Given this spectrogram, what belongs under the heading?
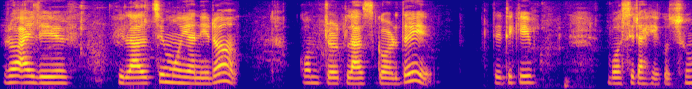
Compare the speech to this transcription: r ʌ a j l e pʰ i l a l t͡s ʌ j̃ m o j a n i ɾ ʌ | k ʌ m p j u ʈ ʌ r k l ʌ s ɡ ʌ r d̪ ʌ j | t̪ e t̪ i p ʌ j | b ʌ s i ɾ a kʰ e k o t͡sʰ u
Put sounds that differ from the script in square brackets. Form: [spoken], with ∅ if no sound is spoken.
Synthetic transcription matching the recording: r ʌ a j l e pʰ i l a l t͡s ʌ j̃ m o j a n i ɾ ʌ | k ʌ m p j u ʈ ʌ r k l [a] s ɡ ʌ r d̪ ʌ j | t̪ e t̪ i [k] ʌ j | b ʌ s i ɾ a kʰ e k o t͡sʰ u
